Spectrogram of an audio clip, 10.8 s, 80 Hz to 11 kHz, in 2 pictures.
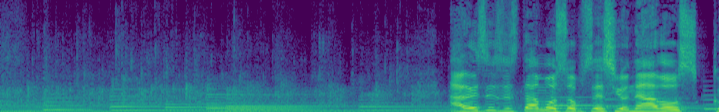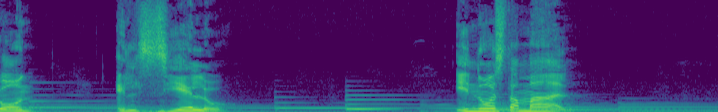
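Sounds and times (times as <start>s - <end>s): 
crowd applauding loudly: 0.0s - 5.2s
held organ-like chords: 0.0s - 10.7s
speech: 3.4s - 7.2s, 8.8s - 9.8s.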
